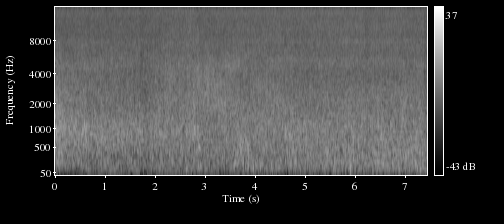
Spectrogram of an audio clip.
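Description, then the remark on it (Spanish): Steady, roaring sea waves wash continuously with a broad hissing surf and no clear breaks between swells, fairly loud, with no voices present. “As olas do mar.”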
